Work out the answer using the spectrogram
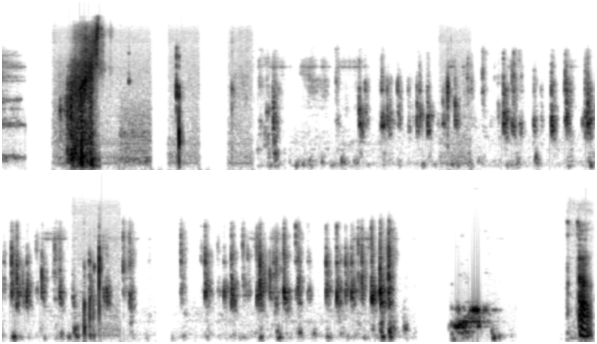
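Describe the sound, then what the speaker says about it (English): Quiet, irregular clicking of keys on a computer keyboard, coming in short bursts and pauses over several seconds, faint and close, with no voices. "Was that him typing?"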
